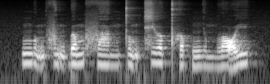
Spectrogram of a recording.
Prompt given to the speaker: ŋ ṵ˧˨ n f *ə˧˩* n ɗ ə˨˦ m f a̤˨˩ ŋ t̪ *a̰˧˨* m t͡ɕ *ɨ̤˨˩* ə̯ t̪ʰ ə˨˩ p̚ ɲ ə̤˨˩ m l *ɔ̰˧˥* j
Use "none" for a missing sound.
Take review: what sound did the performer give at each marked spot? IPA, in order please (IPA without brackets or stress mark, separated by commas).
ə̰˧˨, ə̰˧˨, ɨ˧, ɔ̰˧˥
